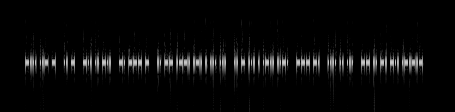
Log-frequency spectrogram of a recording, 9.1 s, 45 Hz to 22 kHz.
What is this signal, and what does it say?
Morse code, heard as a keyed tone, about 52 wpm, 700 Hz. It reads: BUT IT DID NOT IMPRESS ITSELF ON HIS MIND.
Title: Sentences from Top 1600 Words 50wpm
